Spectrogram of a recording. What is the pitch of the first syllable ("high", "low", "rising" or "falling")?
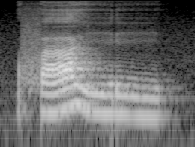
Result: rising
